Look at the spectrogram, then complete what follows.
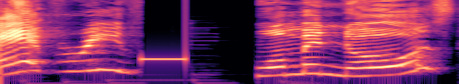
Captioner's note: beep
